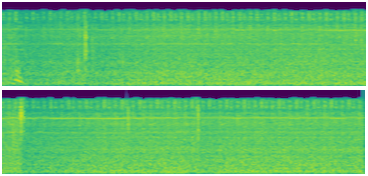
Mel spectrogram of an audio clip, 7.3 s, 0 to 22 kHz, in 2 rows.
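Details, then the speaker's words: 2013 Dodge Ram 1500 pickup being diagnosed for a no-start with just clicks: idle dipping slightly with a faint steady high whistle from the alternator while charging; normal alternator whine. "looks like it's tring die out maybe uh just the idle going down fact I think I I hear the alate whistling"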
